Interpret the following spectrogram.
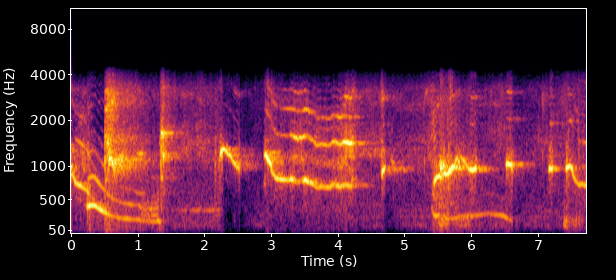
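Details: Australian Shepherd reacting to a Rottweiler puppy playing on screen: high wavering whines and short yelps, some sliding down steeply in pitch, broken by brief pauses.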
